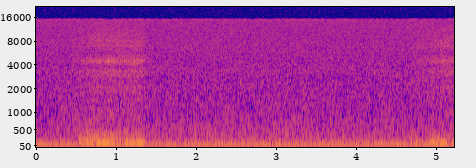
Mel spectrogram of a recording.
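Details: Shiba Inu named Yun (遊雲), asleep and snoring remarkably loudly, recorded 1 December 2016. Two low, rasping snore breaths, each under a second long, separated by about three and a half seconds of quiet room hiss.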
